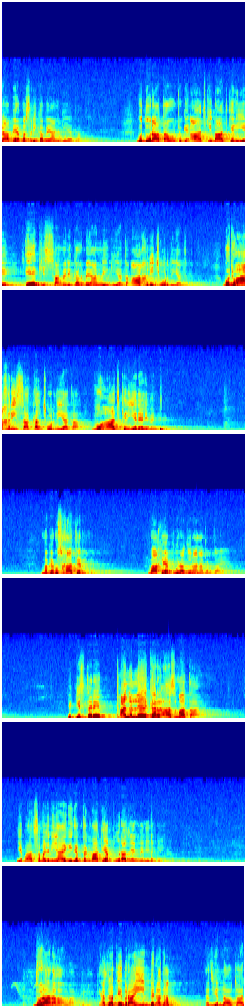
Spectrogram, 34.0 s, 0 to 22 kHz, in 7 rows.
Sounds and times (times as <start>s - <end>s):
Male speech, man speaking: 0.0s - 1.7s, 2.7s - 8.6s, 9.3s - 13.0s, 15.4s - 16.3s, 17.5s - 19.2s, 20.8s - 23.5s, 24.6s - 27.6s, 29.8s - 34.0s
Narration, monologue: 0.0s - 34.0s.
